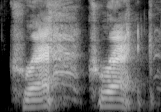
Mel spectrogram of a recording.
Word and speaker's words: craic: Crack. It's spelled CRAIC, but it is pronounced crack.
